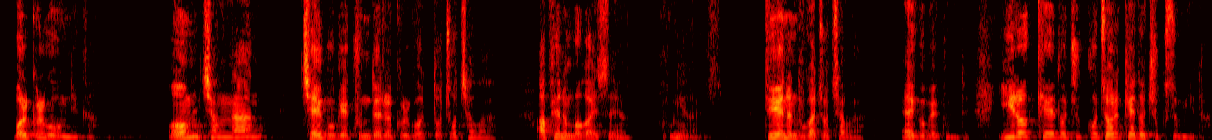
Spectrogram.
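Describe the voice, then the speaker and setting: A male pastor preaching a sermon who keeps asking the congregation questions and has them repeat phrases after him, dropping to low murmurs and then rising to loud exclamations.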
